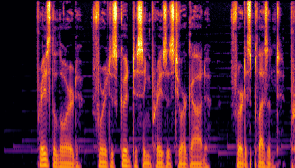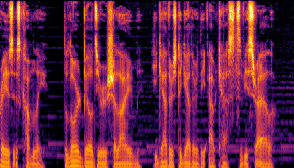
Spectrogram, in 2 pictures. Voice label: poetry and prayer psalm english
